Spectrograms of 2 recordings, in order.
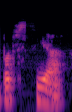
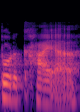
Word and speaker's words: Boadicea: So it's like, but also I think she was modeled after Queen Boadicea of the um, of like the pre-London English people, or Boadicea, however you want to pronounce her name, because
